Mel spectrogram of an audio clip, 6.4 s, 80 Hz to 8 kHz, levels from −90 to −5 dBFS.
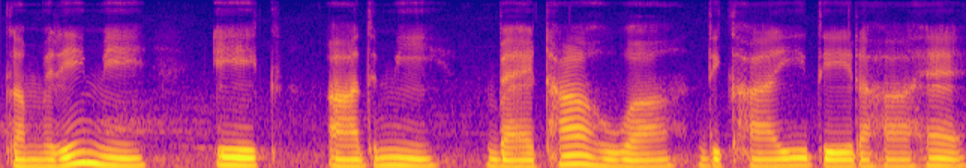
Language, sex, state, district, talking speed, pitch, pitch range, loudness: Hindi, male, Bihar, Patna, 95 wpm, 125 Hz, 120-130 Hz, -14 LUFS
